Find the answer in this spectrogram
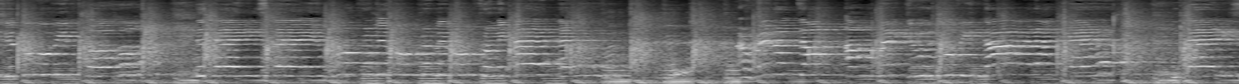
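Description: A choir singing a pop song over a steady beat.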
